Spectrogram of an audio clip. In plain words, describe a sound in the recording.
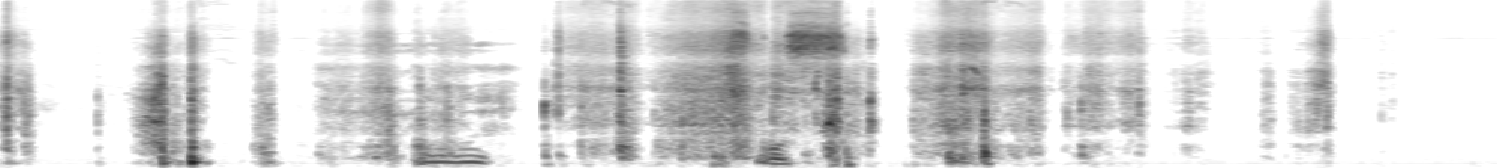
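A cardboard box scrapes and thumps as it is handled.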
